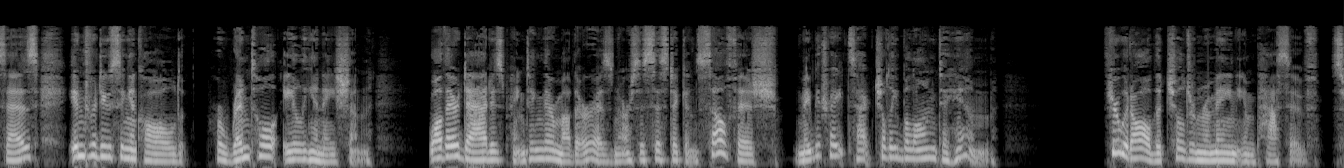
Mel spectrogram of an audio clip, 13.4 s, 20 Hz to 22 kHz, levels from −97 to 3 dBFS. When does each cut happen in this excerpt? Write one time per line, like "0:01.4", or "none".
0:01.4
0:08.2

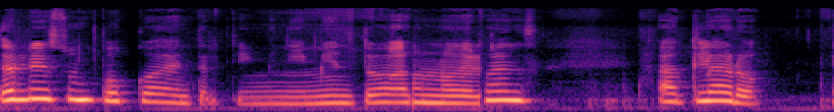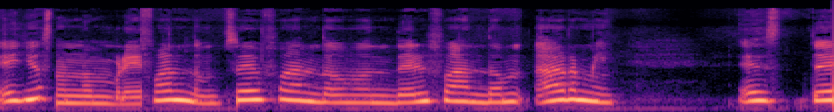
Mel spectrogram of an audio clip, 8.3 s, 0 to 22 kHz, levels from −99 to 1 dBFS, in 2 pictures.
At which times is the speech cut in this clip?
0:02.1
0:02.4
0:04.1
0:04.5
0:04.9
0:05.4
0:06.8

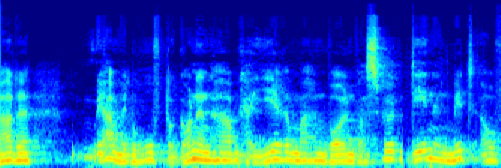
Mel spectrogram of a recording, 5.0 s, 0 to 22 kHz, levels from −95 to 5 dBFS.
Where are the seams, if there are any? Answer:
0:01.3
0:02.4
0:04.0

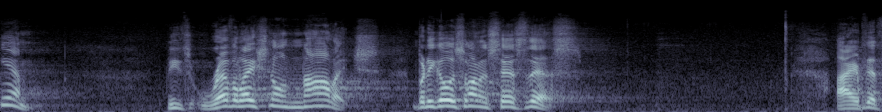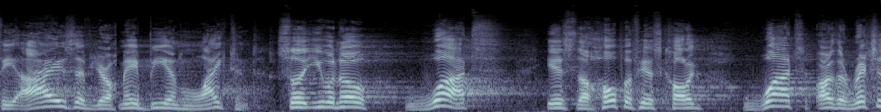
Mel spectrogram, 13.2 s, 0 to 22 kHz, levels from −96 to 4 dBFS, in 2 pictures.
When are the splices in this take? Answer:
0:06.5
0:07.5
0:08.6

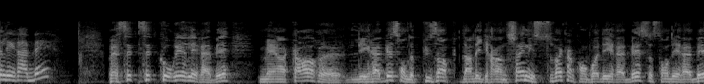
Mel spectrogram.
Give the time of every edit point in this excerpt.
0:01.4
0:04.5

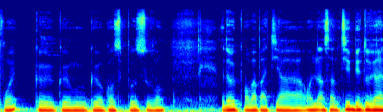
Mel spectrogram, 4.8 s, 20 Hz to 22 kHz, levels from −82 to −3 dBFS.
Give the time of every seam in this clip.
0:03.0
0:03.8

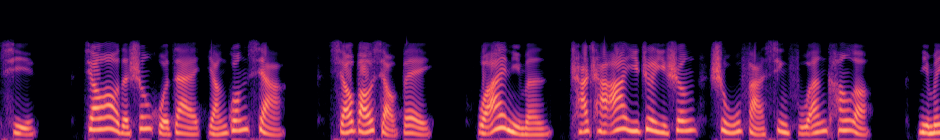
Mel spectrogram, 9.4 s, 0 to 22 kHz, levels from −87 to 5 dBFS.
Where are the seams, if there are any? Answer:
0:05.6

